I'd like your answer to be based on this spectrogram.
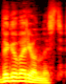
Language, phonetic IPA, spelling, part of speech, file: Russian, [dəɡəvɐˈrʲɵnːəsʲtʲ], договорённость, noun, Ru-договорённость.ogg
- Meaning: agreement (an understanding to follow a course of conduct)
